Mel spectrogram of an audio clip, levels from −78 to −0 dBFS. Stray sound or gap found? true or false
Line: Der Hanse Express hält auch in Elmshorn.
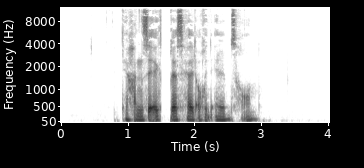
true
